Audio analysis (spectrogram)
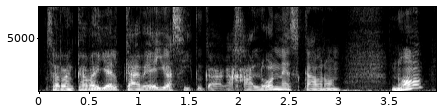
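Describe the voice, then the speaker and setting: A man with a Mexican Spanish accent casually recapping a film's plot as a reviewer, in a slangy, profane and animated storytelling manner. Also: mid-range voice, normal speed, no echo. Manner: animated, jumpy delivery. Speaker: film reviewer.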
